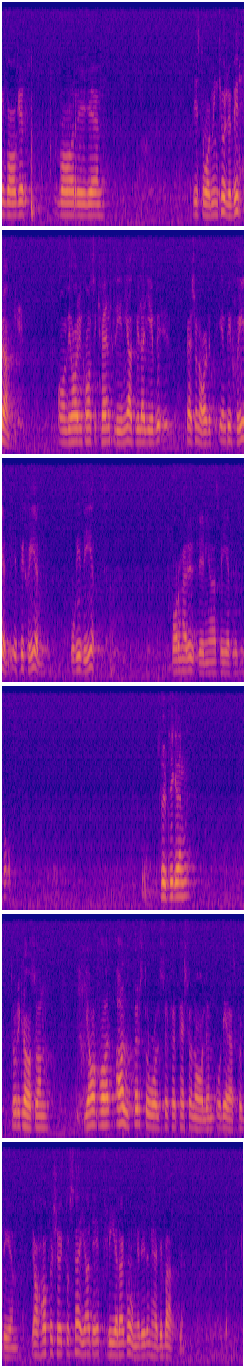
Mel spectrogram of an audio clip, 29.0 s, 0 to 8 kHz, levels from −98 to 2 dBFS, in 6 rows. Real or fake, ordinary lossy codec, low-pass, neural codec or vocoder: fake; none; 7.2 kHz; codec, 16 kHz, 8 kbps, FunCodec, trained on Chinese and English, 25 frames a second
